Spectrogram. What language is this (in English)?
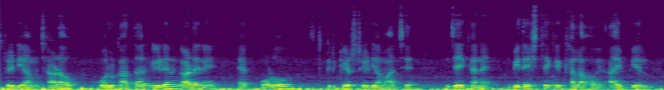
Bangla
